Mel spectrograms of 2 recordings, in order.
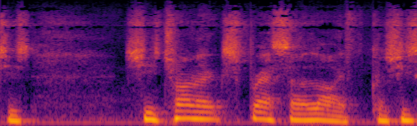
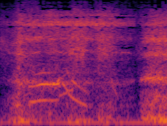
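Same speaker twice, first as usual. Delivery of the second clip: laugh; 9 dB quieter than usual. Real, not acted. Laughing at the butterflies.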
